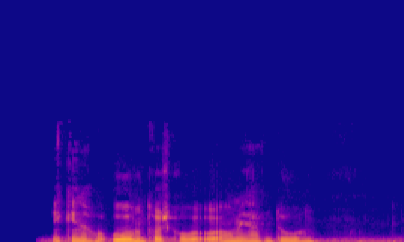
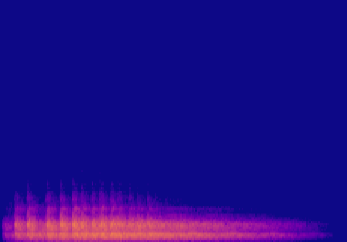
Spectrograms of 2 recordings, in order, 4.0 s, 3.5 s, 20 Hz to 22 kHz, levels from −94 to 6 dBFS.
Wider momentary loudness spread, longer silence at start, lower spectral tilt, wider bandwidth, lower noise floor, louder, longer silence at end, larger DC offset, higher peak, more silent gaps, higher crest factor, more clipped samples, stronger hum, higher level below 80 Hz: second, 14 LU vs 18 LU; first, 0.5 s vs 0.05 s; first, -10.5 dB/octave vs 0.5 dB/octave; about the same, 4.3 kHz vs 4.7 kHz; second, -47 dBFS vs -70 dBFS; first, -26 LUFS vs -32 LUFS; second, 0.1 s vs 0.75 s; neither; first, -10 dBFS vs -16 dBFS; neither; about the same, 16 dB vs 20 dB; neither; neither; first, -42 dBFS vs under -90 dBFS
